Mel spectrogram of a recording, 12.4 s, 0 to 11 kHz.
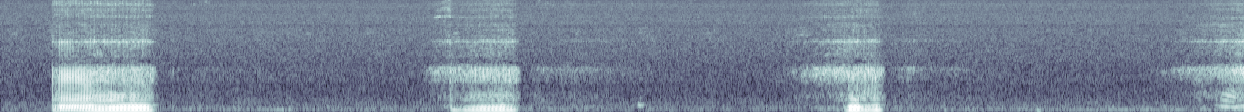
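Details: [1, 'yes', 'snoring', 'Basset Hound snoring, three loud low rumbling snores about four seconds apart, each roughly a second long with a harsh buzzy edge, quiet breathing between and a fourth snore starting at the end.']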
